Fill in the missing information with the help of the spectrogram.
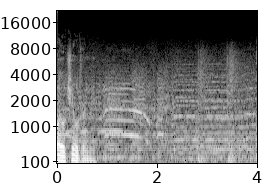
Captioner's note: soldiers shouting; ceremonious music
